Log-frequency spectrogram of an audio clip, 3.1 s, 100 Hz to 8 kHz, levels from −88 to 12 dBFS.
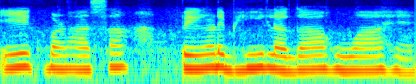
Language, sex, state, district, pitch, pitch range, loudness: Hindi, female, Uttar Pradesh, Lucknow, 225 Hz, 215-235 Hz, -14 LUFS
